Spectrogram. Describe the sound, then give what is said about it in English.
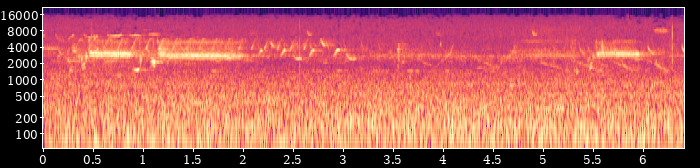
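Birdsong of high, thin whistled trills that come in a few separate bursts, heard over a steady, loud wash of low rumbling background noise. No one speaks. “Birdsong isn't as dense as the spot I tried to start at, but it's pretty good right here.”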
